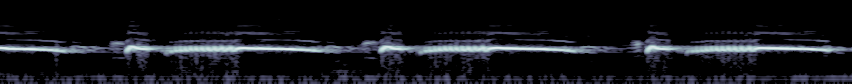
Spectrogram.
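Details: White dove (puter putih) lure song: deep, mellow coos in a steady cycle about every two and a half seconds, each beginning with a sharp rising note, then a pulsing trill and a long falling tail.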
